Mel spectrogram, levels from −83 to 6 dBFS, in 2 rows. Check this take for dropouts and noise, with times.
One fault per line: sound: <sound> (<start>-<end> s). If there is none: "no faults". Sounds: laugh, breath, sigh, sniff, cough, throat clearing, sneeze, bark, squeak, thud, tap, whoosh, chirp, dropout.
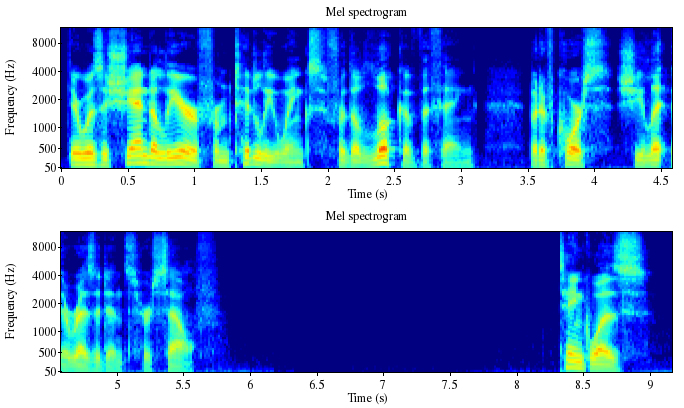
no faults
